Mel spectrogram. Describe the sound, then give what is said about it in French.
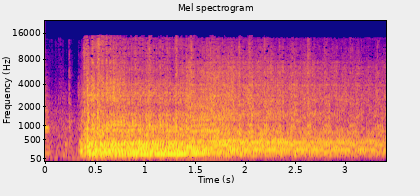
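An original Cezeta two-stroke scooter engine bursts into a loud, buzzing, steady roar that holds for about three seconds and eases off only slightly toward the end. “Voilà le bruit de la Cezeta originale, un bruit que la nouvelle version de ce deux roues légendaire ne fera pas puisqu'elle sera électrique et donc quasiment silencieuse.”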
